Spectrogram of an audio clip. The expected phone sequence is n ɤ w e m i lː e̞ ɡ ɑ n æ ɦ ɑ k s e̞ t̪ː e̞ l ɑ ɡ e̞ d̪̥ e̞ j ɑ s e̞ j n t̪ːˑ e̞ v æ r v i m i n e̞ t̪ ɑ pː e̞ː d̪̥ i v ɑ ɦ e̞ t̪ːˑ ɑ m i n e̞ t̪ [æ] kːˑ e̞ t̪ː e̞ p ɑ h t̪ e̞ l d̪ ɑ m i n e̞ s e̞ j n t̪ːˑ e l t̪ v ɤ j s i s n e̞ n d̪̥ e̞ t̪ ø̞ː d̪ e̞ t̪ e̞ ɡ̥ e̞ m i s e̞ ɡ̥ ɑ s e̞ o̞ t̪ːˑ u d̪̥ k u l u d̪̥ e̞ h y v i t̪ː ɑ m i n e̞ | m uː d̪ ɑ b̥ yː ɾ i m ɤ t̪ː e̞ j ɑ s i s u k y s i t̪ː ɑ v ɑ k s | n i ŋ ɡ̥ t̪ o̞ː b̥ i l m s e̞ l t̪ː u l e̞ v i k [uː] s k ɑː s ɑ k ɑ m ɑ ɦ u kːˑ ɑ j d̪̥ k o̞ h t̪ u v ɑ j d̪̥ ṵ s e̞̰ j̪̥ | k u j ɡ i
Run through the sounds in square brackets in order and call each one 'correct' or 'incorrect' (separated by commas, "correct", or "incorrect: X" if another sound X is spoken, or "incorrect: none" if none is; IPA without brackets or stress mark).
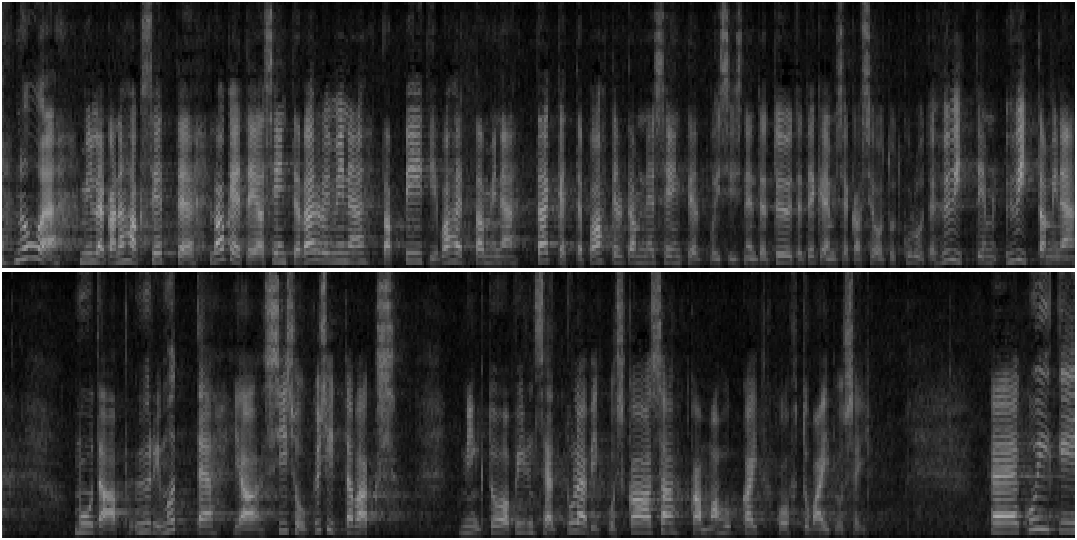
correct, incorrect: u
